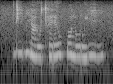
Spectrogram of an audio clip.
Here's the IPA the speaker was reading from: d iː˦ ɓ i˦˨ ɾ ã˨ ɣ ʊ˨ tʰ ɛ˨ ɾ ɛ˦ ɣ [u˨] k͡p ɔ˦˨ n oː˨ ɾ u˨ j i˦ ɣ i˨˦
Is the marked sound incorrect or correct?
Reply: correct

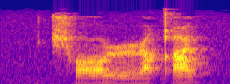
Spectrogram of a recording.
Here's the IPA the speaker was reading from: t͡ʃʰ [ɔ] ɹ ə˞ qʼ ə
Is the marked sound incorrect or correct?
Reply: correct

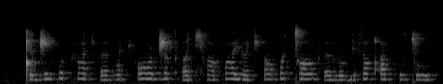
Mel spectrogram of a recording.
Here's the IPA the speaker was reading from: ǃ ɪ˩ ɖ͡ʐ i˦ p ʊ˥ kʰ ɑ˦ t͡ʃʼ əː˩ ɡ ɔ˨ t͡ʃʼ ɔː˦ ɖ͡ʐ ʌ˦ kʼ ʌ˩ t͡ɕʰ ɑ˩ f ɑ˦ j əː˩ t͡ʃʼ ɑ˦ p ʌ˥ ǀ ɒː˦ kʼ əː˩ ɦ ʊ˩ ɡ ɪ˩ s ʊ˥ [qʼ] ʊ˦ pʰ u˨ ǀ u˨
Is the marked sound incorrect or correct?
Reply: correct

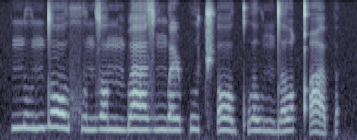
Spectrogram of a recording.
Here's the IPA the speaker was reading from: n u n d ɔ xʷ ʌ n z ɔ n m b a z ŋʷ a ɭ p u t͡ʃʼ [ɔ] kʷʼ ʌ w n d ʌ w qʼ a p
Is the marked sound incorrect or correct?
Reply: correct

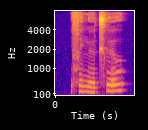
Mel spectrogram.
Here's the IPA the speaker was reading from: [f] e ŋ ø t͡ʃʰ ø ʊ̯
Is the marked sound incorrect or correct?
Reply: correct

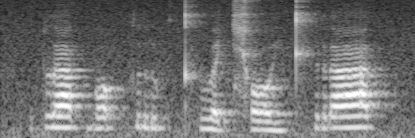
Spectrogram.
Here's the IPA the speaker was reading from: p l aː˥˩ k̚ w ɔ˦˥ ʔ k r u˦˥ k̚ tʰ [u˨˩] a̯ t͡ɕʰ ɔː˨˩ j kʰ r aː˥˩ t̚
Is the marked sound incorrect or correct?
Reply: correct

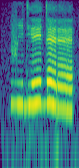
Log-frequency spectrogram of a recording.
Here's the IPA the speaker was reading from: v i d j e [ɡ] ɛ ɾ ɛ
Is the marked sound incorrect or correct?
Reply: incorrect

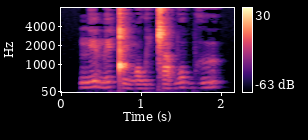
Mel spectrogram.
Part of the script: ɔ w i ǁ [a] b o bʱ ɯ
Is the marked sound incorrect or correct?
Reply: correct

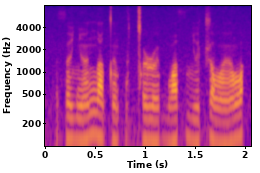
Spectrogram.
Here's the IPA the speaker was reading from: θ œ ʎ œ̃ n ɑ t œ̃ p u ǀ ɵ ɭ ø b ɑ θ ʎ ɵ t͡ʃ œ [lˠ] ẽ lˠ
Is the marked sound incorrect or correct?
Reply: correct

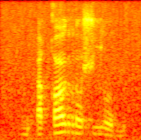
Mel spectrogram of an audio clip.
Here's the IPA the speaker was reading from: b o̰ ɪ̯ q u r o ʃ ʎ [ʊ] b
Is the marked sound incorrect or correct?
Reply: correct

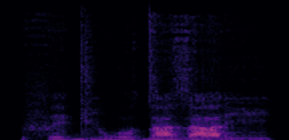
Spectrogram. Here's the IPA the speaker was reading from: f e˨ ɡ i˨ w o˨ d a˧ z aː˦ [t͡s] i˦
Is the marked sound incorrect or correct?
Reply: incorrect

